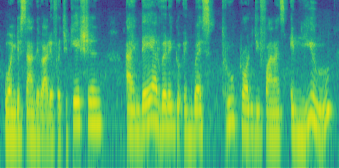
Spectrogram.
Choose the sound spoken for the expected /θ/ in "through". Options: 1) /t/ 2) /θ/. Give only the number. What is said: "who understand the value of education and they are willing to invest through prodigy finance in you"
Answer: 1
